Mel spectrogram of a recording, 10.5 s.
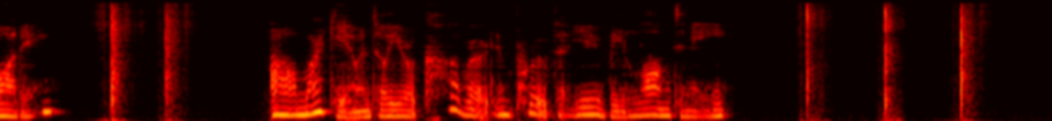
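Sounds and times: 
speech: 0.0 - 0.5, 2.7 - 7.4
whip lashing skin: 1.0 - 2.0, 8.0 - 10.0.

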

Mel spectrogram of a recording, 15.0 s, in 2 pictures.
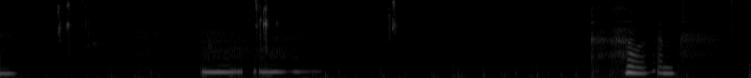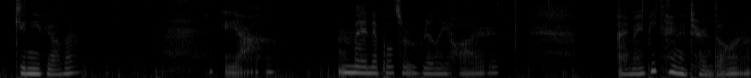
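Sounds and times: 
speech: 2.0 - 3.0, 6.3 - 7.0, 7.7 - 8.4, 9.8 - 13.1, 13.7 - 15.0
hummed vocal sounds: 2.0 - 3.2
wet kissing sounds with smacks and slurping: 2.5 - 2.9.

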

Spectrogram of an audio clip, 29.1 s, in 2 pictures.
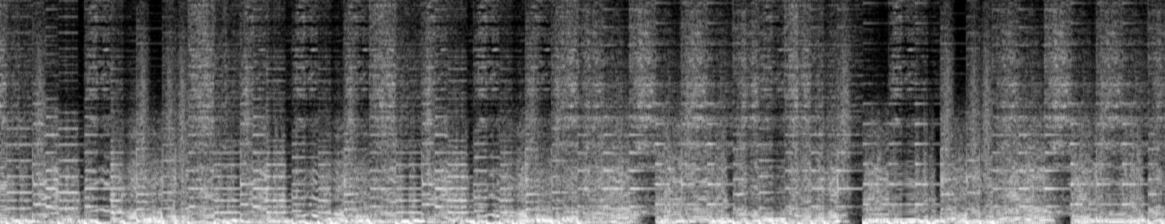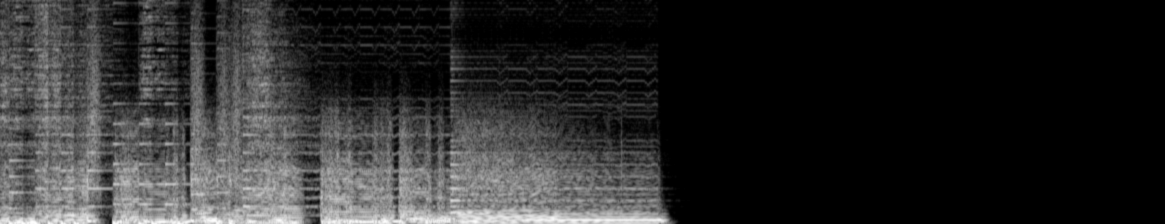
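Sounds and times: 
punk popcore breakdown: 0.0 - 22.9.

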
